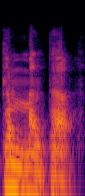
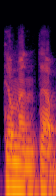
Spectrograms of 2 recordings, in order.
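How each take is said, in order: First: The m sound is held slightly longer. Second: The m sound is short and single. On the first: "but kamanta" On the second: "not kamanta"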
